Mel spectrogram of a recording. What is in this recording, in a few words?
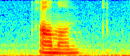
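"almond", Canadian, male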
